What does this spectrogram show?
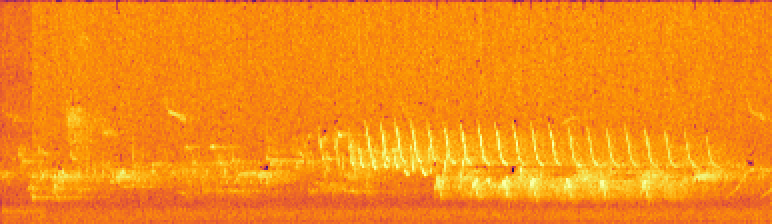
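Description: Small birds singing: a rapid run of repeated high, falling notes, about five a second, begins about three seconds in, with a lower run of notes joining a second later over a faint background hiss.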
